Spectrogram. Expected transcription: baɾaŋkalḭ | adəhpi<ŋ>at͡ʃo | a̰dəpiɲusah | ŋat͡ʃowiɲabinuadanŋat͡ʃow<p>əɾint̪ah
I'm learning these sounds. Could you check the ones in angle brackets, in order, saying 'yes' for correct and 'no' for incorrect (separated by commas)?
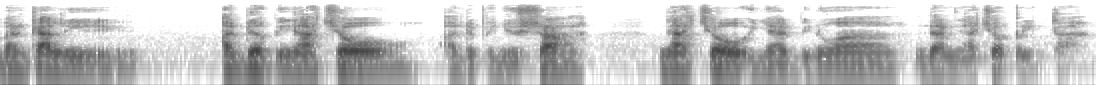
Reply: yes, yes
